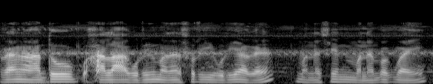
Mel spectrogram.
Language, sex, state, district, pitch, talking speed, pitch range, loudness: Chakma, female, Tripura, Dhalai, 110 Hz, 180 wpm, 105-115 Hz, -19 LUFS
